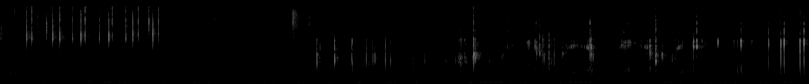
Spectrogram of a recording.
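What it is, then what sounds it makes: Small glass jar with plastic lid. Long nails tap and scratch a small clear glass Dipbrow pomade jar with a black plastic lid, filled with product, across its base, lid and side. Quiet, bright, crisp clicks and scrapes come in quick clusters, with a short pause near the middle before denser scratching resumes. Each tap stops instantly with no ringing.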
